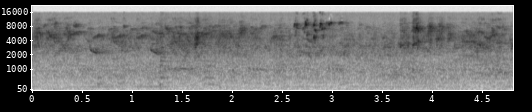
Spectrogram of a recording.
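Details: Jungle babblers in open forest, a small flock chattering constantly during mock fights with neighbouring kin: overlapping rasping calls mixed with short upslurred chirps, over a faint steady low hum.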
